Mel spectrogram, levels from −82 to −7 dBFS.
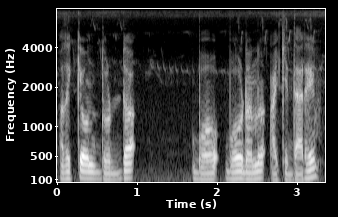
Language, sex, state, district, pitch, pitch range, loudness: Kannada, male, Karnataka, Koppal, 110 Hz, 100-120 Hz, -18 LUFS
